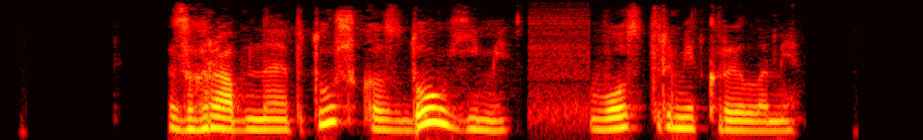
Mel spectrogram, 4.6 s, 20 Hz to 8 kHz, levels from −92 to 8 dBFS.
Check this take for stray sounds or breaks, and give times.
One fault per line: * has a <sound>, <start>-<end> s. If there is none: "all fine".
all fine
